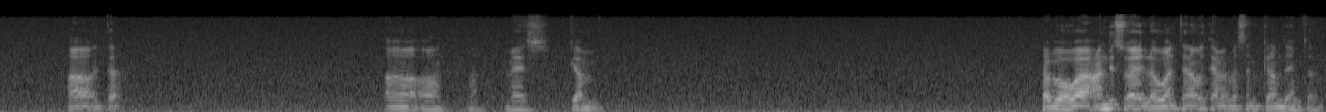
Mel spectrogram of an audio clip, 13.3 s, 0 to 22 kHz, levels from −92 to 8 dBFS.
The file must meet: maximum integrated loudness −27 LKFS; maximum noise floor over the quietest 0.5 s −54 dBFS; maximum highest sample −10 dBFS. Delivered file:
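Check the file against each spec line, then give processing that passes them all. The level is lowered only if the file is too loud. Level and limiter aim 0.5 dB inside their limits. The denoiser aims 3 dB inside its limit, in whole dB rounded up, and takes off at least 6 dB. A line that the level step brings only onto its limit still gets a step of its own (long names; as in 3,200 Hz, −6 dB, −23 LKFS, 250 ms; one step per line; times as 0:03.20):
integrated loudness −33.5 LKFS: in spec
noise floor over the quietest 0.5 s −52 dBFS: out of spec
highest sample −14.0 dBFS: in spec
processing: broadband denoise 6 dB, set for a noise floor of −52 dBFS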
